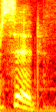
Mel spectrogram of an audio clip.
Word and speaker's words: Xid: I'm Sid, by the way. I should have introduced myself before. Nice to meet you officially, Sid. Although... Okay, so they're pronouncing the X more like an S, just Sid.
